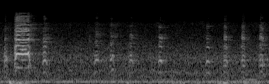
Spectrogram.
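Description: A rooster, likely a junglefowl, gives a sharp cluck up close, followed by a string of softer, scattered clucks over low background noise.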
